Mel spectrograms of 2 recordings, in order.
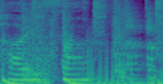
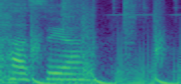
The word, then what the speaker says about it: Hasuya: Damn that Haisa. Or Hasuya. I keep saying his name wrong. Oh my goodness. Damn that Hasuya.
